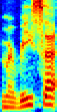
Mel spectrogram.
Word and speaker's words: Marisa: I've been saying her name wrong this whole time, but she says she's used to it, but let me know today that that's exactly how you say it, Marisa.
